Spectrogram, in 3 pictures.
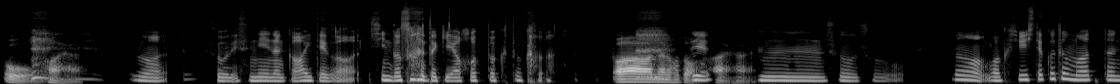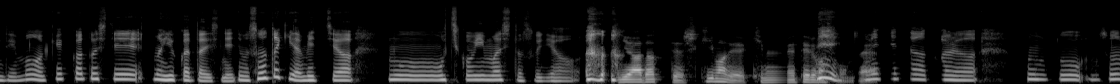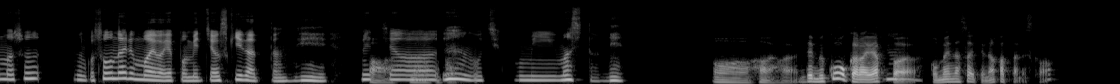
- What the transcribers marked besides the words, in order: laughing while speaking: "しんどそうな時はほっとくとか"; laugh
- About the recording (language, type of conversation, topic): Japanese, podcast, タイミングが合わなかったことが、結果的に良いことにつながった経験はありますか？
